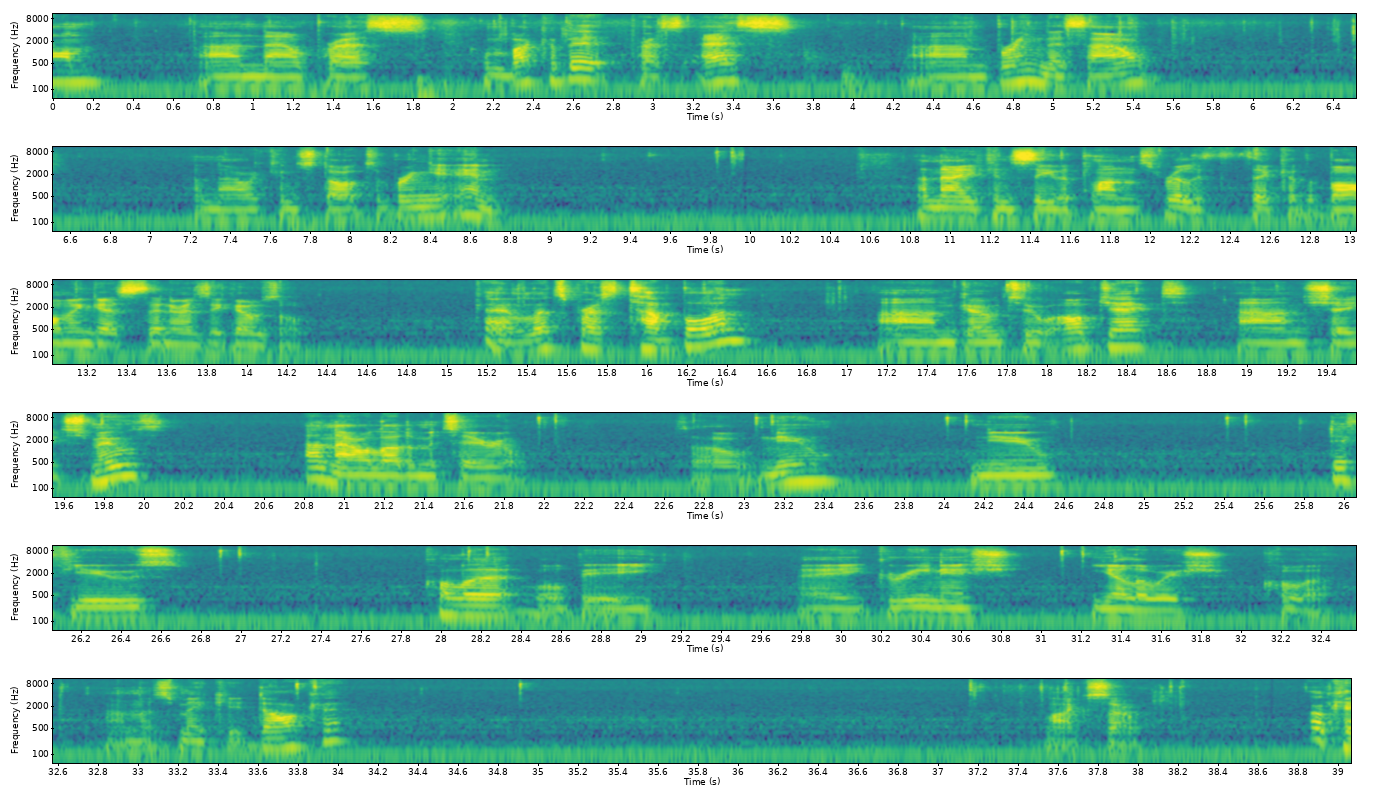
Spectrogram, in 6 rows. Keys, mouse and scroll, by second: 2.8 s, 15.1 Tab.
